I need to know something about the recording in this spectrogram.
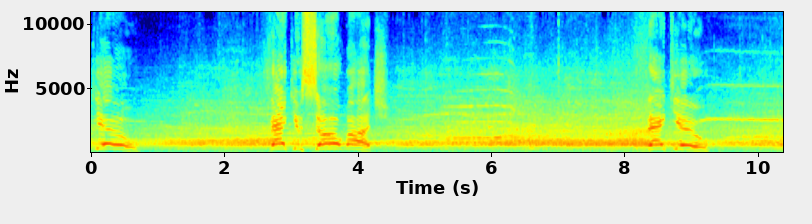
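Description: People in the crowd whoop and shout loudly.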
